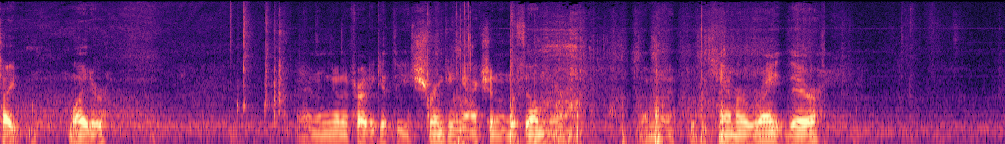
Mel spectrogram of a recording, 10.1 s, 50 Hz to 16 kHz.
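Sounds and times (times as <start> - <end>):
faint steady hiss: 0.0 - 9.2.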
